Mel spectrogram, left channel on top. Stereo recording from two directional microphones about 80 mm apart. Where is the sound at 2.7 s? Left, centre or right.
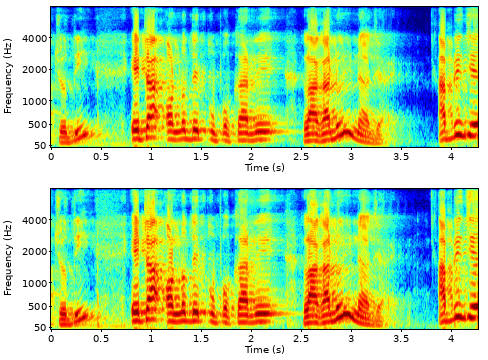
Right.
